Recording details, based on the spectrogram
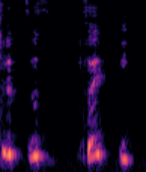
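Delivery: words broken up by laughing throughout. Reading comments aloud, laughing while talking. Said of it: "I gotta stop laughing".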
